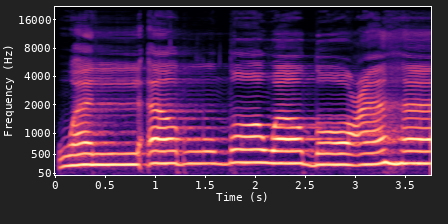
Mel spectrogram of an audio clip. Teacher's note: Ha hukumnya mad tabi'i dhahiri sebab ada alif didahului harokat fathah. Cara bacanya panjang 2 harokat.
